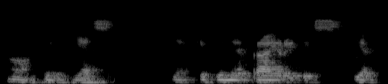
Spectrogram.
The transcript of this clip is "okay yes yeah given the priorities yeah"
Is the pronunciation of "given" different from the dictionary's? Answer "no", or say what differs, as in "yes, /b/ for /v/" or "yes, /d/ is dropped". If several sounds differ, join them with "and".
yes, /p/ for /v/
